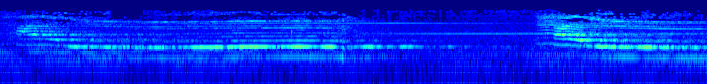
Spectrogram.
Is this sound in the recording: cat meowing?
yes

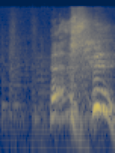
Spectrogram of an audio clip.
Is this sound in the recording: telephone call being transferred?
no

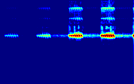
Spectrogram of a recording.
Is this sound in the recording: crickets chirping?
yes

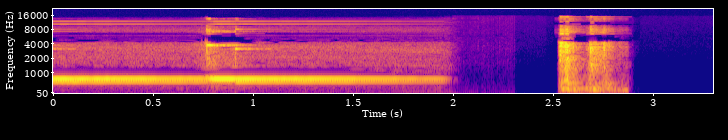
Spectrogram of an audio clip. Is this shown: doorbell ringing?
yes

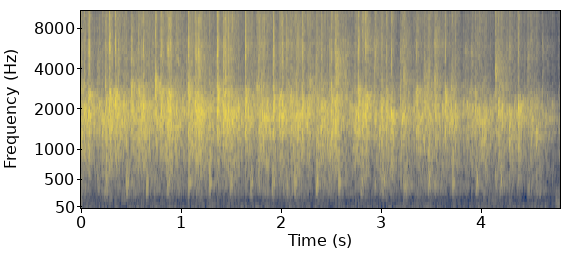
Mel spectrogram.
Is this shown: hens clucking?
no

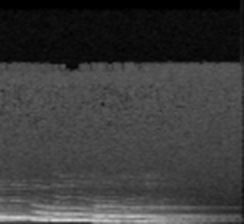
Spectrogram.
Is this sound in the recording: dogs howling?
yes

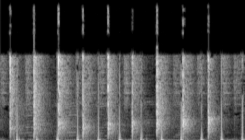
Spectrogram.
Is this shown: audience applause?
yes

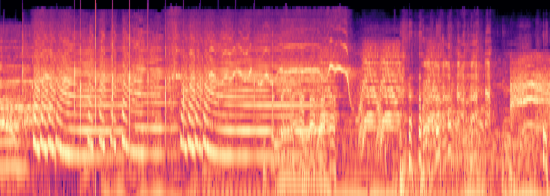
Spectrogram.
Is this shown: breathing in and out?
no

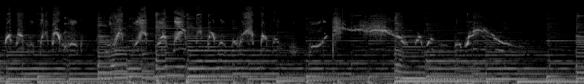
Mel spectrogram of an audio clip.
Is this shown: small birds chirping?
yes

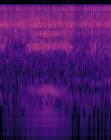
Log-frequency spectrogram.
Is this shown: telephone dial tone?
no

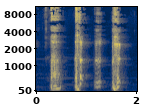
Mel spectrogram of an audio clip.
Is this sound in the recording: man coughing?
yes

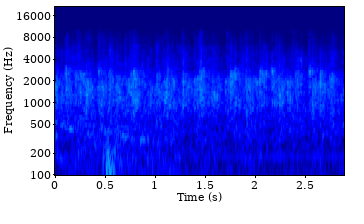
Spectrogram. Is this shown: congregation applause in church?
yes

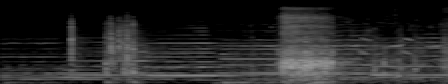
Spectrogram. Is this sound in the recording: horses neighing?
yes

